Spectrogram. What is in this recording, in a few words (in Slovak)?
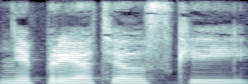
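"nepriateľský", Slovak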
